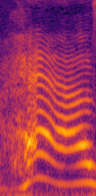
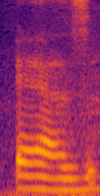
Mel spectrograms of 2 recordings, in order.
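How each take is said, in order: First: The word starts with a clear H sound. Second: The word starts with no H sound. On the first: "ao invés de falar has" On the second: "o H no meio de uma frase, ele perde o seu som"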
